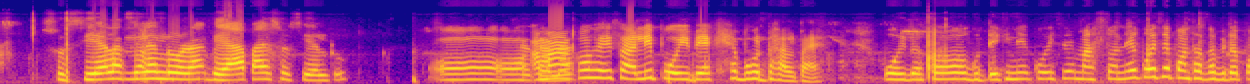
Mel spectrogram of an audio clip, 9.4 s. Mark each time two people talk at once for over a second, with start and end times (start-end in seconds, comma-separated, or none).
none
